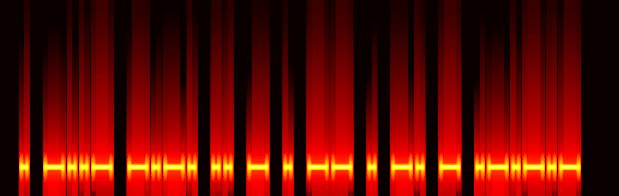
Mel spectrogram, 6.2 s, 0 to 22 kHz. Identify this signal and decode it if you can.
Morse code, heard as a keyed tone, about 20 wpm, 600 Hz. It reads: EXCITEMENT.
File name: winnie-20wpm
